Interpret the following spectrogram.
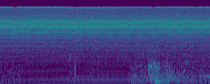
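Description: Steady electrical mains hum with its overtones on an old videotape soundtrack. About two and a half seconds in, a faint rougher room noise joins it, with a brief louder patch just after.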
